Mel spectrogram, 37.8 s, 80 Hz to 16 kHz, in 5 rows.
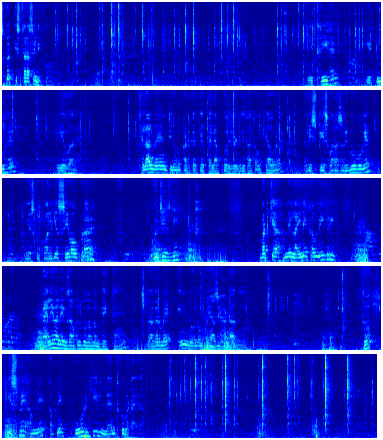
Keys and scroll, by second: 4.1 ctrl+c, 4.5 ctrl+Return, 12.4 ctrl+x, 12.8 ctrl+s, 13.4 alt+Tab, 15.3 ctrl+v, 15.6 ctrl+s, 16.0 alt+Tab, 37.5 ctrl+s, 37.7 alt+Tab.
